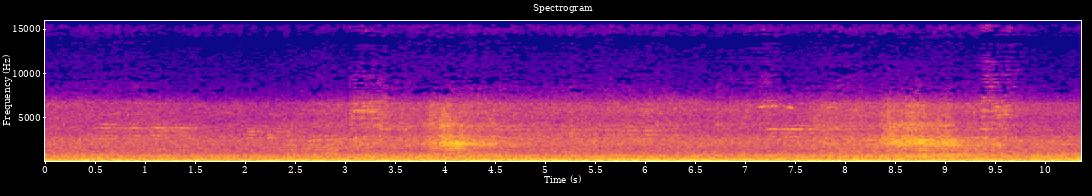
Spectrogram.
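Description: Motorbike engines hum steadily as a stream of traffic passes along a street.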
